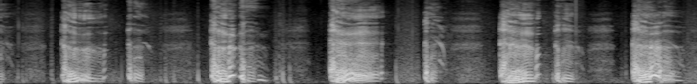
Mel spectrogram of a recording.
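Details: Uncontrollable, really bad barking night cough fit: about eight harsh, loud, hoarse bursts in quick succession with short gasping breaths between, knocking the wind out of them.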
